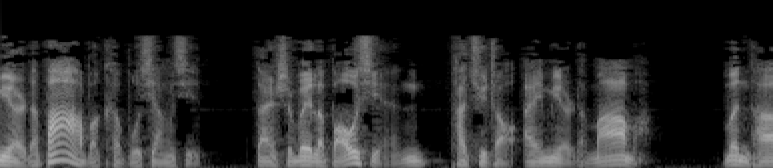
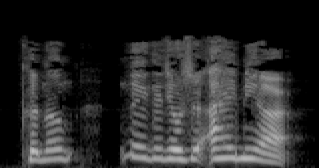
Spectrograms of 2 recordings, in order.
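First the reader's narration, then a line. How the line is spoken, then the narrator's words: Crying child. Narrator (Chinese): 小伊达一边哭一边说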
